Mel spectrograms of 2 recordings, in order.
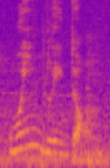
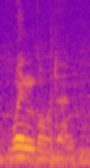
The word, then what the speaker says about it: Wimbledon: aos brasileir a muitos brasileiros também errado quando pronunciam errado que eles falam Wimbledon eu já já ouvi muitos estrangeiros de outras nacionalidades fal falando também Wimbledon e não é de novo lendo tentando pronunciar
